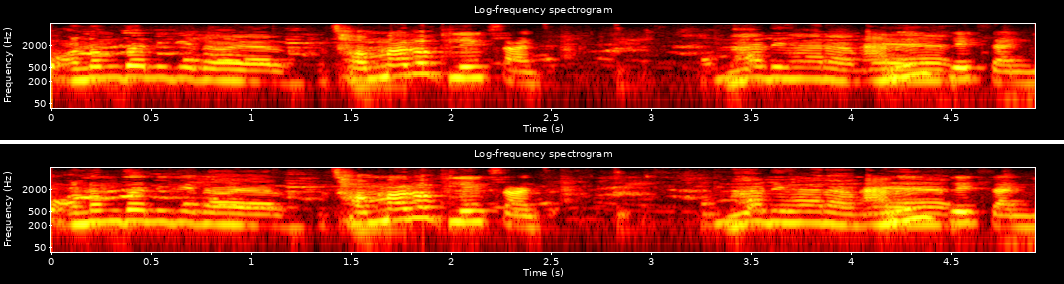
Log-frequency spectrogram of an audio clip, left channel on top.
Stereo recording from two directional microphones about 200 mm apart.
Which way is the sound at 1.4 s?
25° left (ahead or behind).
